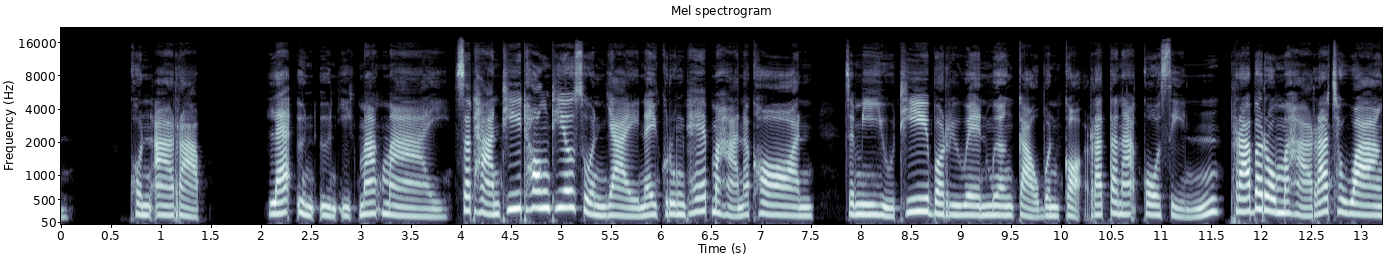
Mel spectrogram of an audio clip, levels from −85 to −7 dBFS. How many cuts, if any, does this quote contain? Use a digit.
2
